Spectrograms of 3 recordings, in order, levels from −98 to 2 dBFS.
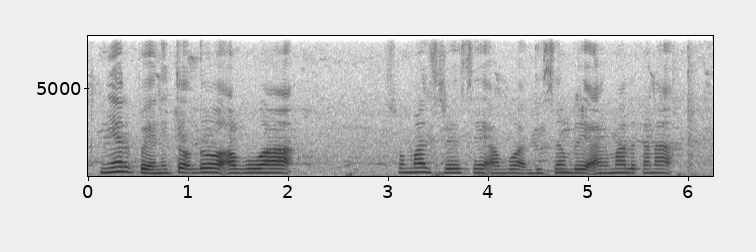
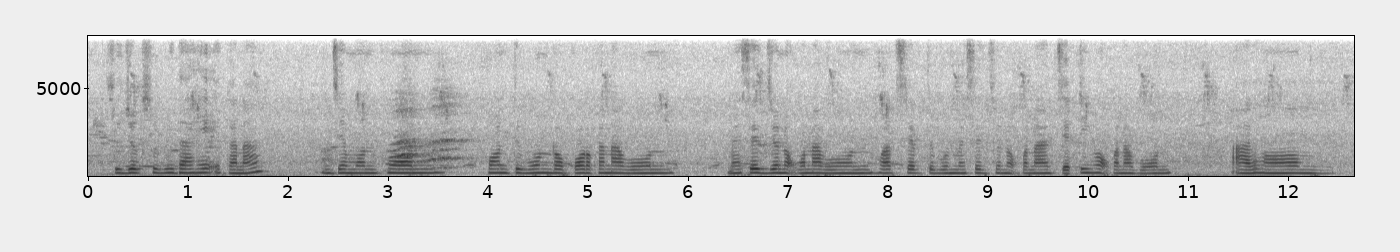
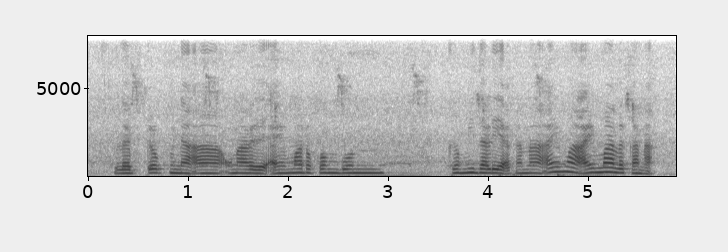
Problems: constant background noise, continuous background conversations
